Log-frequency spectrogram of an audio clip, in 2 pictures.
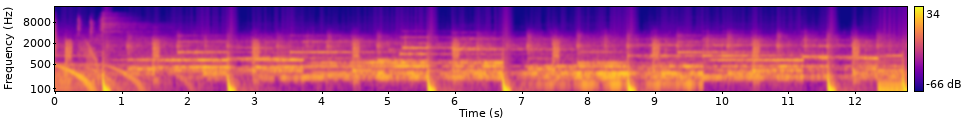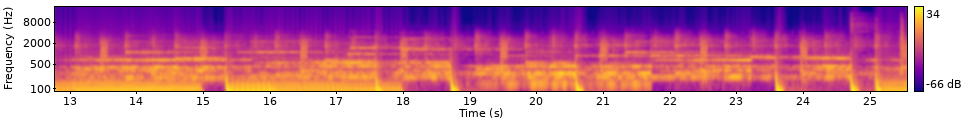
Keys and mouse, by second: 0.8 shift+click, 4.3-5.7 typing, 8.8 typing, 11.0 double click, 17.3-18.6 typing, 21.9 alt+click.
